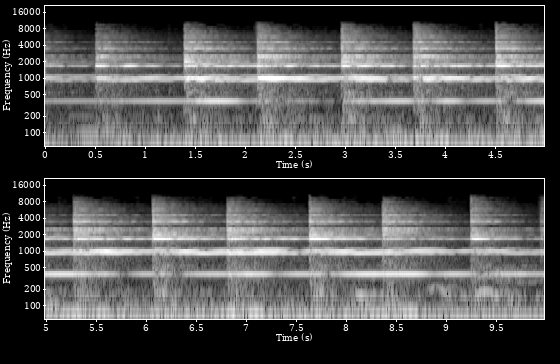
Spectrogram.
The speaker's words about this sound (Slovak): Zvonenie zvona v kostolíku na Kremnickej kalvárii dáva takú symbolickú bodku za dnešným putnickým víkendom.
